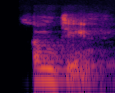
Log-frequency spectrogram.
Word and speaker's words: Seunjin: Vamos, Seunjin, ¿está bien pronunciado? Sí, Seunjin, ok.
